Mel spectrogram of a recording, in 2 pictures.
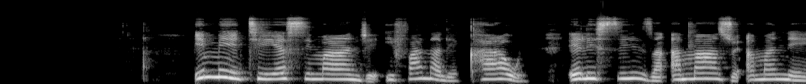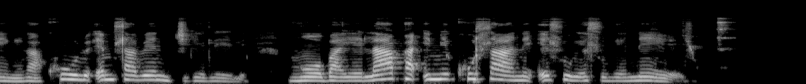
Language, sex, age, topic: North Ndebele, female, 25-35, health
